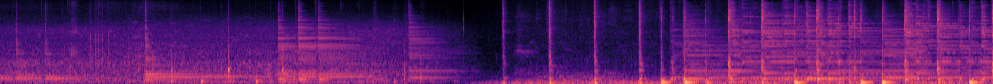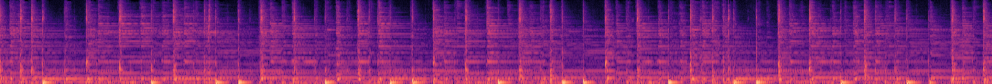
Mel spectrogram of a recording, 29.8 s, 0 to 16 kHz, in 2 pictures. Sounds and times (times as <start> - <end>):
Music: 2.2 - 7.2, 9.6 - 29.7.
